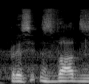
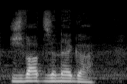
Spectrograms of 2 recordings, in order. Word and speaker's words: Schwarzenegger: Primero tenemos a los depredadores que aparecieron por primera vez con Arnold Schwarzenegger Svat como me decía una amiga, que es la, pronunciación correcta. Schwarzenegger.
